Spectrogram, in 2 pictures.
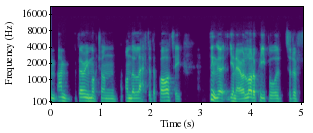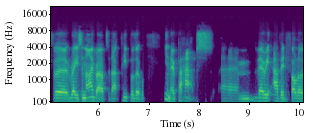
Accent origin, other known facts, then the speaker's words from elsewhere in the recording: Mansfield, East Midlands, United Kingdom; I come from Mansfield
